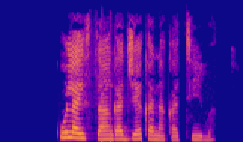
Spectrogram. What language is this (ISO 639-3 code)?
dav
